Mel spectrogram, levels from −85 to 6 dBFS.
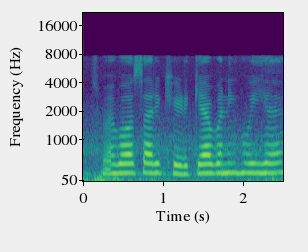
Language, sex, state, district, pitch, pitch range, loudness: Hindi, female, Maharashtra, Chandrapur, 220 Hz, 205-220 Hz, -14 LUFS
